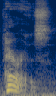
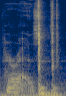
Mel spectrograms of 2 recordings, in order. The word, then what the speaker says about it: Perez: I remember Tony Kubek or somebody saying, it's pronounced Perez, not Perez.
